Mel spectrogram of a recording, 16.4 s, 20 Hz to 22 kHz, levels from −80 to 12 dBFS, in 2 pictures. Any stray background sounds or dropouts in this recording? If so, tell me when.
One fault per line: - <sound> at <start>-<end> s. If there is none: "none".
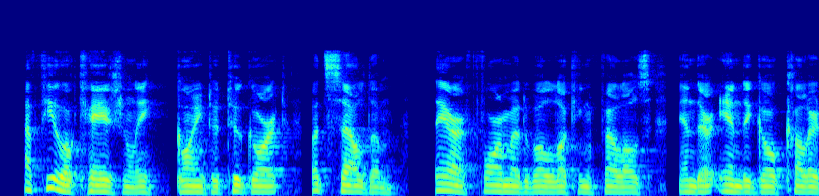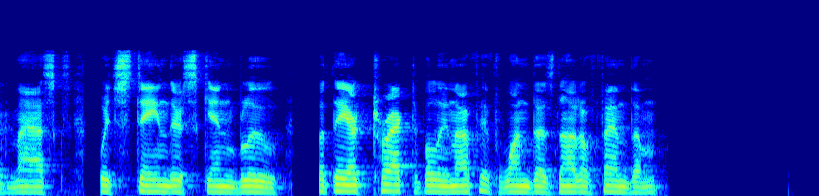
none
